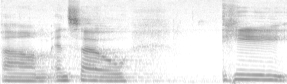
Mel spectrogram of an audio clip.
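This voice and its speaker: The woman's voice is very deep and low, with ordinary pitch variation. Audible room echo surrounds her. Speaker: health charity executive. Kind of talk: conference talk. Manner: many filler words.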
